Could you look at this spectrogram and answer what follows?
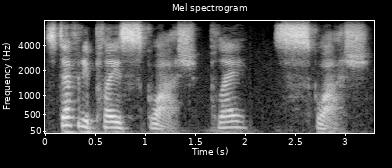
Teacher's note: I literally say play instead of plays because when I'm speaking quickly it's difficult to make that sound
